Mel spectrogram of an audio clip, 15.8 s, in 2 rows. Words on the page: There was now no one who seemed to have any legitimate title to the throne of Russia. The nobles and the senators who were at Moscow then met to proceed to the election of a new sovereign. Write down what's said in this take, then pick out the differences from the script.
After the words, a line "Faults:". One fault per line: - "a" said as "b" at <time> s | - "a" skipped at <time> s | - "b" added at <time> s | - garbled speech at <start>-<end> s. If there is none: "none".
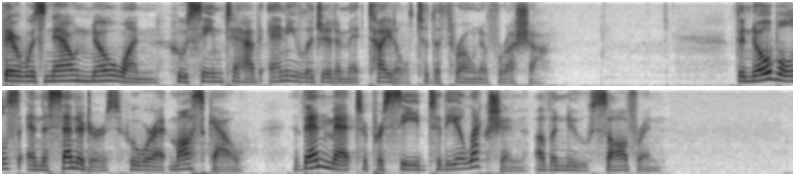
There was now no one who seemed to have any legitimate title to the throne of Russia. The nobles and the senators who were at Moscow then met to proceed to the election of a new sovereign.
Faults:
none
